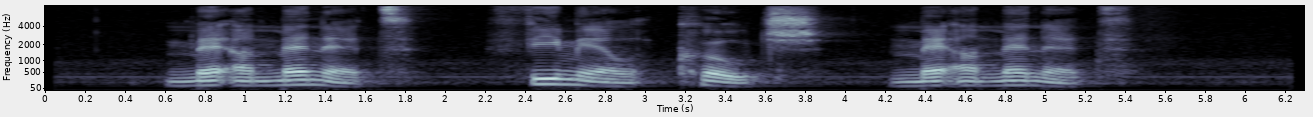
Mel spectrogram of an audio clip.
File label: Female Coach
